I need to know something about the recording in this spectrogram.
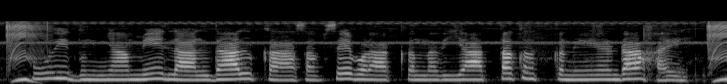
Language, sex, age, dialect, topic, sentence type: Hindi, female, 25-30, Kanauji Braj Bhasha, agriculture, statement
